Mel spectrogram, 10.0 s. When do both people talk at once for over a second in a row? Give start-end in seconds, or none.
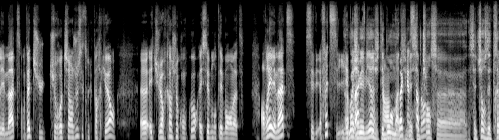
6.9-8.6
